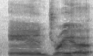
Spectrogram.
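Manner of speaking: usual speaking voice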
